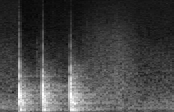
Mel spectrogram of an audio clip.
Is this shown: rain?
no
